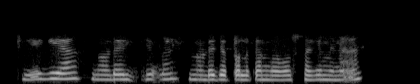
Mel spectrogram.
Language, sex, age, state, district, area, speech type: Santali, female, 18-30, West Bengal, Birbhum, rural, conversation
